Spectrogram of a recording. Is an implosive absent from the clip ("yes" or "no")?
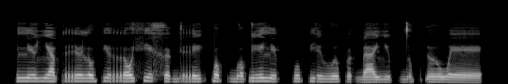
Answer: no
